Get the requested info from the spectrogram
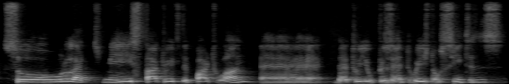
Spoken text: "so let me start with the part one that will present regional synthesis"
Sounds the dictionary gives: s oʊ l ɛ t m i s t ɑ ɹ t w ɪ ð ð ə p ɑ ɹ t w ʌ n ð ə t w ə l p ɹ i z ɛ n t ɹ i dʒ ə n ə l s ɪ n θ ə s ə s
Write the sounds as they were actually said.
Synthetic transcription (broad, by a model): s oʊ l ɛ t m i s t ɑ ɹ t w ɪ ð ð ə p ɑ ɹ t w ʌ n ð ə t w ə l p ɹ i z ɛ n t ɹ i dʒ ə n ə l s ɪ n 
